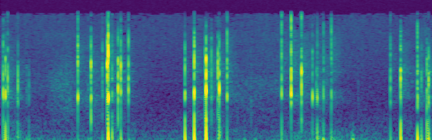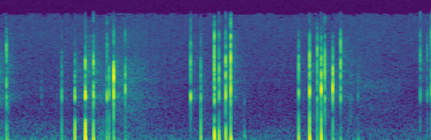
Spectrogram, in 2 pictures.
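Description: Long nails tap and scratch around a hollow, glowing plastic moon lamp globe held close to the mic. Quiet, dry, clustered clicks and brief scrapes come in bursts, each snapping off instantly with no ring, over a faint low rumble.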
